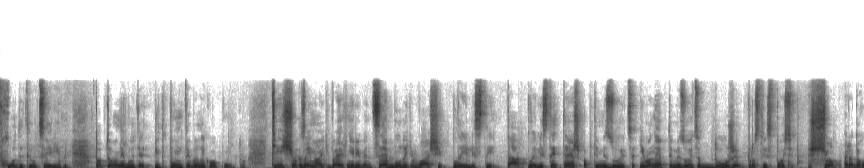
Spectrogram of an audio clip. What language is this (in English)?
Ukrainian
